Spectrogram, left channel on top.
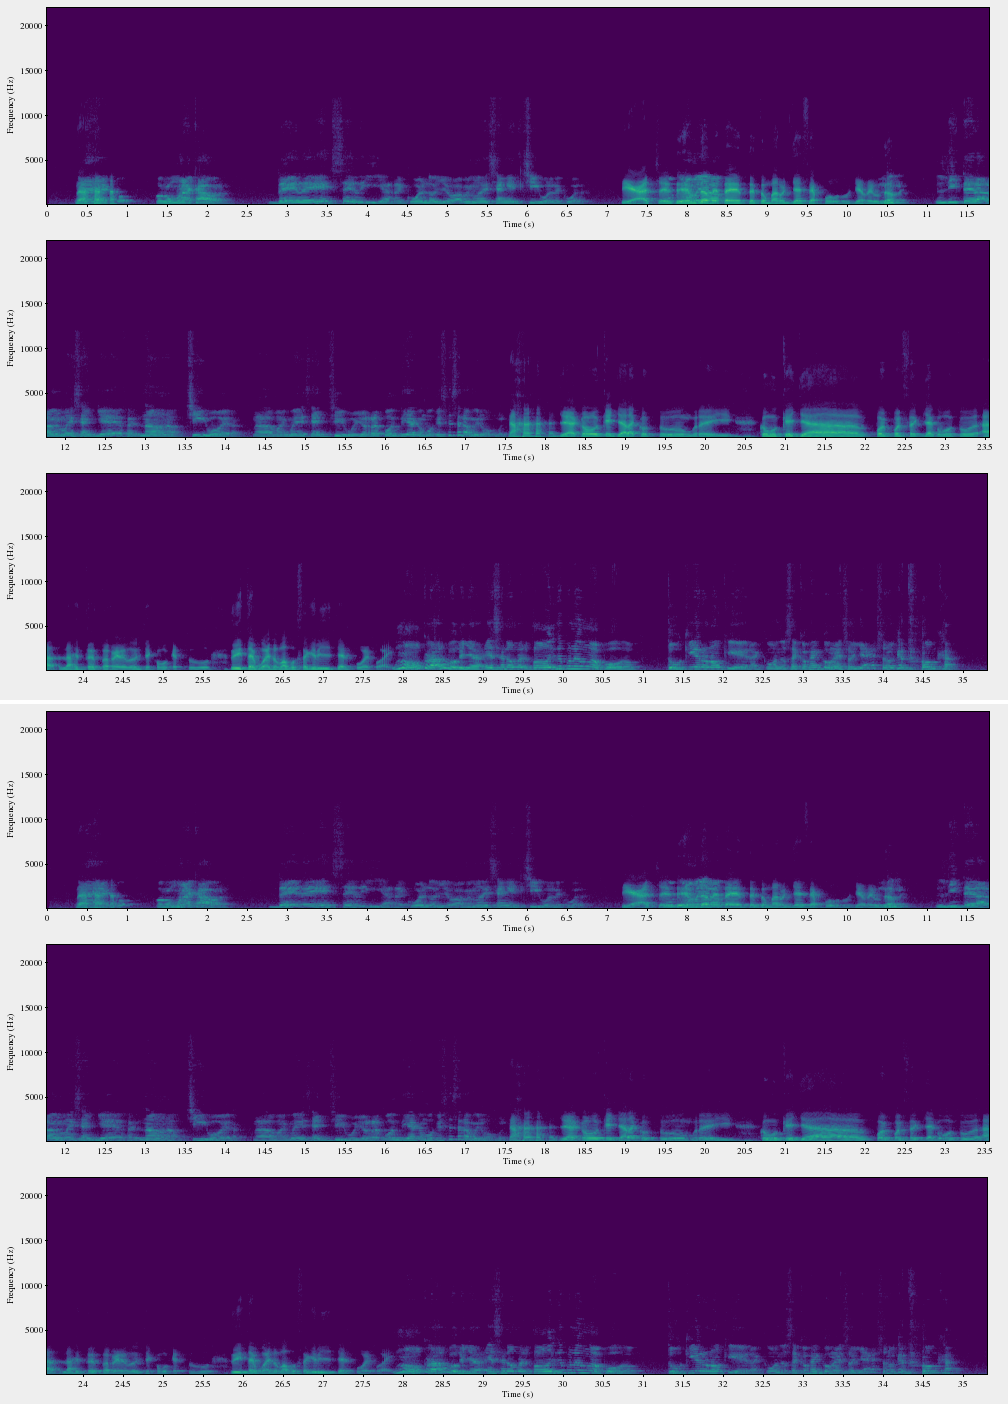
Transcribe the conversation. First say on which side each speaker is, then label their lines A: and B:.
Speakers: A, on the left; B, on the left.
A: <laughs> Ajá.
B: eh, o, o como una cabra. Desde ese día, recuerdo yo, a mí me decían el chivo en la escuela.
A: Y H,
B: A
A: de
B: mí no
A: una
B: me llamaban.
A: vez te, te tomaron ya ese apodo, ya de una
B: Li- literal, a mí me decían Jefferson, no, no, Chivo era, nada más, a mí me decían Chivo, y yo respondía como que ese será mi nombre.
A: <laughs> Ajá, ya, como que ya la costumbre y como que ya, por, por ser ya como tú, a- la gente de tu alrededor, ya como que tú dices, bueno, vamos a seguir ya el juego ahí.
B: No, claro, porque ya ese nombre, cuando a ti te ponen un apodo, tú quieras o no quieras, cuando se cogen con eso, ya eso es lo que <laughs> toca,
